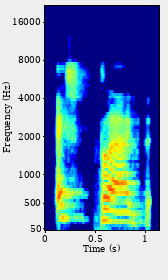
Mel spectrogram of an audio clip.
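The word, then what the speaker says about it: extract: ని second syllable ముందు ఉంచుతాము నెక్స్ట్ వన్ ఇస్ ఎక్స్ట్రాక్ట్ దీంట్లో ఎన్ని సిలబస్ ఉన్నాయి టూ సిలబల్స్ ఉన్నాయి ఏ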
